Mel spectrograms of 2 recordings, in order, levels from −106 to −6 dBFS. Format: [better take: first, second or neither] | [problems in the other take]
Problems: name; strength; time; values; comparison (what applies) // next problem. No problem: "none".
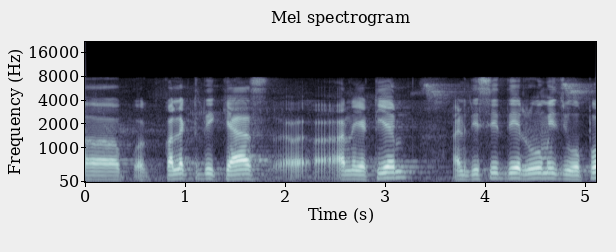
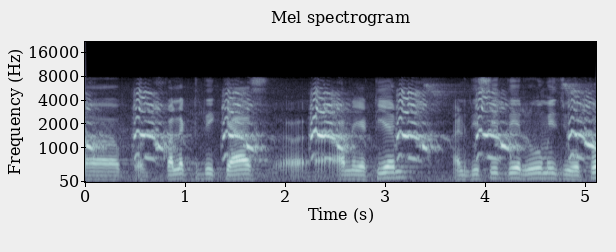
first | background sound (Bird vocalization, bird call, bird song); 2 dB above the speech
